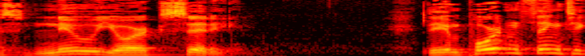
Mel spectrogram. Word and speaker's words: New York: I'm going to New York, stressing the York.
